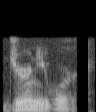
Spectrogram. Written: journeywork

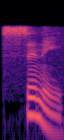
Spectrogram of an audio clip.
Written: cine

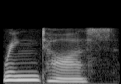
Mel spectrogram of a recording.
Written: ringtoss

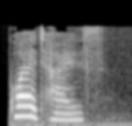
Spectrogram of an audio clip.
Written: quietize

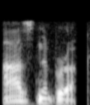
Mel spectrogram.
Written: Osnabruck

